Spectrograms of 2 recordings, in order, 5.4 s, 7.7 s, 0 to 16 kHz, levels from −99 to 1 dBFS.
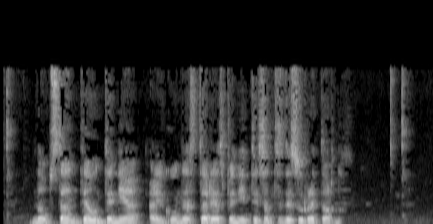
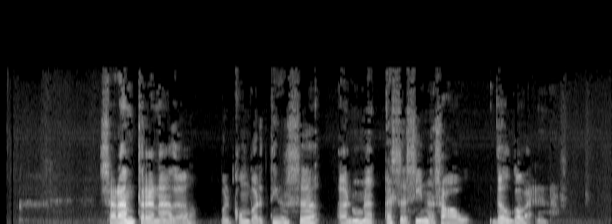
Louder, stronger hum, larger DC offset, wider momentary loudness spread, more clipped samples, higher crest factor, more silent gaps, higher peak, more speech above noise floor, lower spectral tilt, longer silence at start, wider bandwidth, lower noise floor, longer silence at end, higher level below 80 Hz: about the same, -25 LUFS vs -25 LUFS; neither; neither; second, 9 LU vs 22 LU; neither; second, 18 dB vs 26 dB; neither; second, -8 dBFS vs -2 dBFS; second, 31 dB vs 42 dB; about the same, -5 dB/octave vs -6 dB/octave; second, 0.05 s vs 1.25 s; about the same, 11.5 kHz vs 11 kHz; second, -56 dBFS vs -67 dBFS; second, 0.35 s vs 0.85 s; first, -60 dBFS vs -72 dBFS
